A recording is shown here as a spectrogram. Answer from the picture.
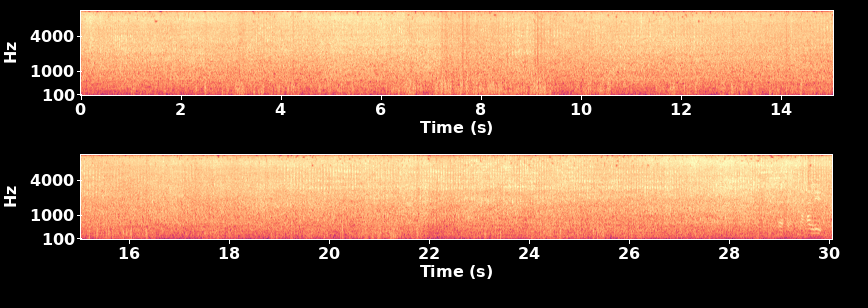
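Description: Rough surf and wind buffeting the microphone, a steady rushing noise, with the motors of small outrigger fishing boats running beneath it.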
